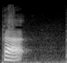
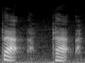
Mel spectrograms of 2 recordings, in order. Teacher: final T is not pronounced in American accent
